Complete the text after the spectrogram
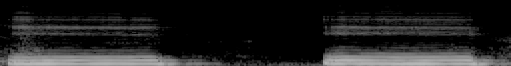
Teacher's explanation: automatical ആയിട്ട് നമ്മുടെ നാവിന്റെ സെൻട്രൽ പാർട്ട് അങ്ങ് ഉയരും നാവിന്റെ നടുഭാഗം ഈ അണ്ണാക്കിലോട്ട് അണ്ണാക്കില തൊടൂല കട്ടോ ക്കെ കണ്ണാക്കിൽ തൊടുല പക്ഷെ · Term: യാമദ്ദ്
